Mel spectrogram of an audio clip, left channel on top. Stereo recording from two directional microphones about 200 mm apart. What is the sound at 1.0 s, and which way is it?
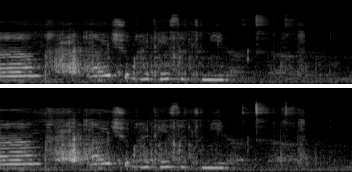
Speech, 10° left (ahead or behind).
